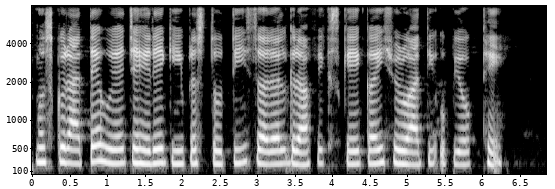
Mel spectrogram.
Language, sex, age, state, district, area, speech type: Hindi, female, 18-30, Madhya Pradesh, Harda, urban, read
